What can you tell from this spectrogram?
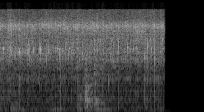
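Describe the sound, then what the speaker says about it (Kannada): Onion slices sizzle steadily in a hot pan, a dense, even crackle with faint stirring knocks, cutting off abruptly after about two seconds. "ಇದು ಸ್ವಲ್ಪ ಬಣ್ಣ ಚೇಂಜ್ ಆಗೋವರೆಗೂ ಸ್ವಲ್ಪ ಫ್ರೈ ಮಾಡ್ಕೊಳ್ಳಿ"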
